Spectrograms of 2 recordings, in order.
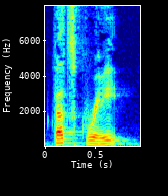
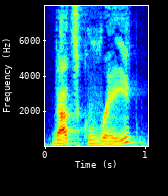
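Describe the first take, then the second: The two takes are said the same way.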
